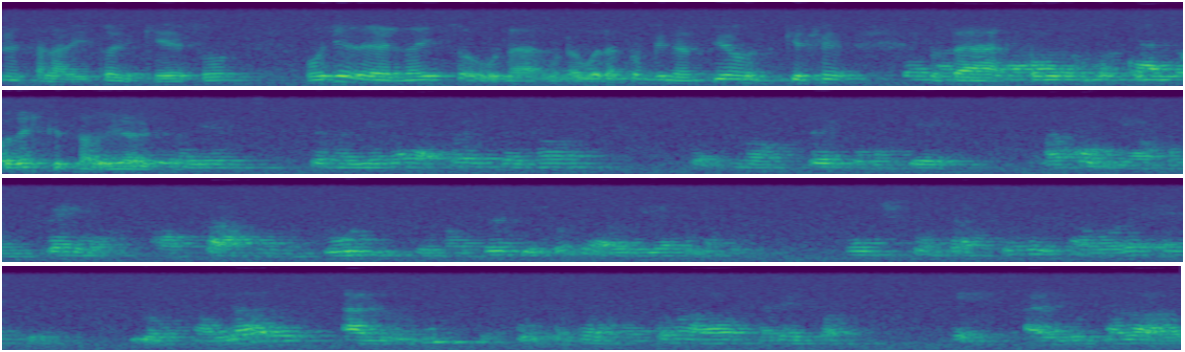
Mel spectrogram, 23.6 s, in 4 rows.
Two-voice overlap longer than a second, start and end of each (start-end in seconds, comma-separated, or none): 4.6-6.8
